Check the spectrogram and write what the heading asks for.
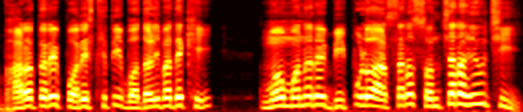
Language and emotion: Odia, happy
